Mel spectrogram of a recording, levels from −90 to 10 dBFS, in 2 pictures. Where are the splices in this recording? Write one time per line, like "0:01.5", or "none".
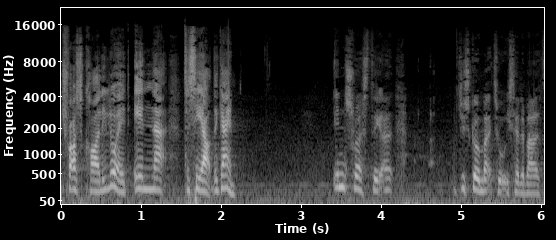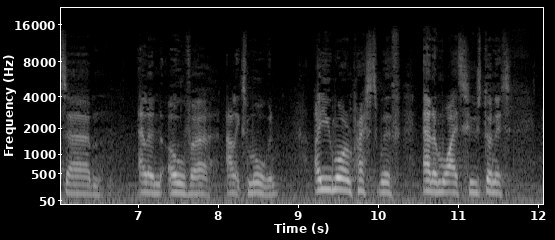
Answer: none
